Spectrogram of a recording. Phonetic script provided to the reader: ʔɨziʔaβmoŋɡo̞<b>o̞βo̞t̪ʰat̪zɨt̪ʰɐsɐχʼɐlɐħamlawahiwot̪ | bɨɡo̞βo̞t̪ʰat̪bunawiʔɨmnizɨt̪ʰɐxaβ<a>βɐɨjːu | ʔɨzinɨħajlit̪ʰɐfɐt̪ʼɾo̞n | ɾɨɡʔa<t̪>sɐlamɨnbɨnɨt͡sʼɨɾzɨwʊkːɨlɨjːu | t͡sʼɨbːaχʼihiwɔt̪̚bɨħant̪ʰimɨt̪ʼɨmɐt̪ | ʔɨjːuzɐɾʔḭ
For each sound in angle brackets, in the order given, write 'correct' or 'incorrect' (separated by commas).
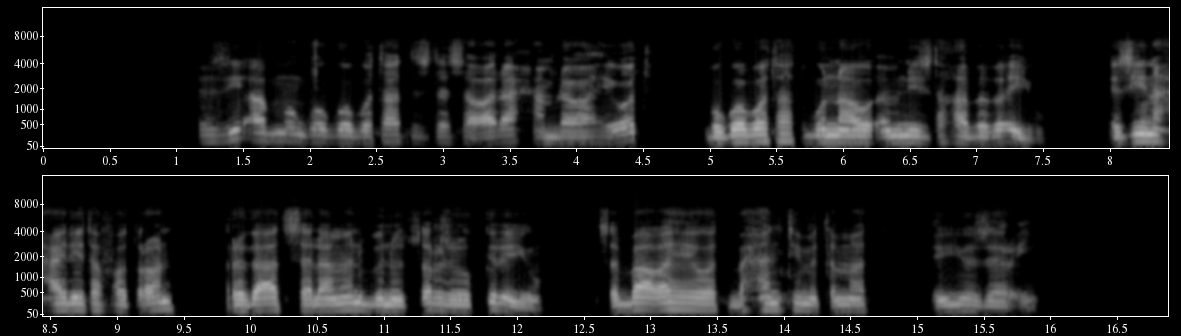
incorrect, incorrect, correct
